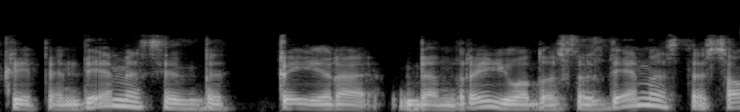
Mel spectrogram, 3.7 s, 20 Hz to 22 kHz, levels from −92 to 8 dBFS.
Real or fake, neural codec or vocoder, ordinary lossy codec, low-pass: fake; codec, 16 kHz, 16 kbps, FunCodec, trained on Chinese and English, 50 frames a second; MP3, 64 kbps; 7.2 kHz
